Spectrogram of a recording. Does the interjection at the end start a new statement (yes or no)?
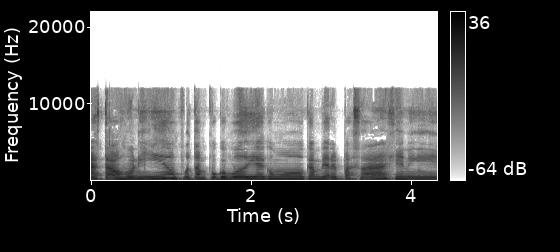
no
